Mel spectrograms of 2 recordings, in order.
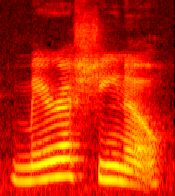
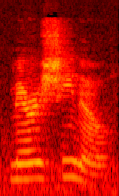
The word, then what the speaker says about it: maraschino: So I need to know how to pronounce this. Maraschino. Hear this? Maraschino.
